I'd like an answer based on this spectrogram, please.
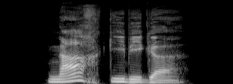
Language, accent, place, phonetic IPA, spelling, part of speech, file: German, Germany, Berlin, [ˈnaːxˌɡiːbɪɡɐ], nachgiebiger, adjective, De-nachgiebiger.ogg
- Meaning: 1. comparative degree of nachgiebig 2. inflection of nachgiebig: strong/mixed nominative masculine singular 3. inflection of nachgiebig: strong genitive/dative feminine singular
